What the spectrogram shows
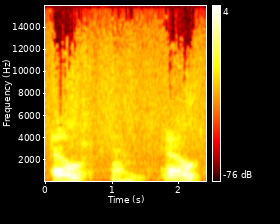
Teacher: r comes from the back of the mouth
